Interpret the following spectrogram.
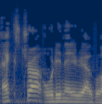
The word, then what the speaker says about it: extraordinary: 발음은 주의하셔야 되겠죠. extraordinary라고 하는 거는 이제 강조할 때만 쓰는 말이고 Right. 실제로는 Extraordinary. Extraordinary. 그래서 ext까지 하시고 extraordinary Right, extraordinary. 이렇게 하셔야 됩니다.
